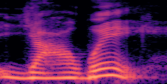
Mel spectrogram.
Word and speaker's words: Yahweh: is where we get yahweh because if you pronounce it out yod would be yah yode h yah yode waa waa yahweh it's how it's pronounced so i hope you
